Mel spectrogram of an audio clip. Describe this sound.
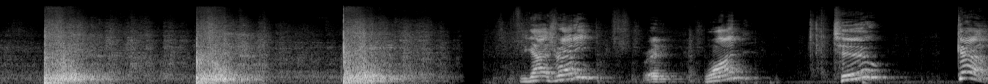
A door is banged on several times then a man speaks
